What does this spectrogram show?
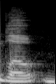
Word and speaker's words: Blot: So Donny Blot, B-L-O-T, the T is silent.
